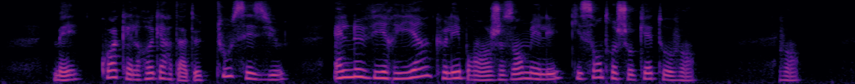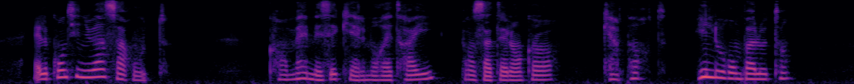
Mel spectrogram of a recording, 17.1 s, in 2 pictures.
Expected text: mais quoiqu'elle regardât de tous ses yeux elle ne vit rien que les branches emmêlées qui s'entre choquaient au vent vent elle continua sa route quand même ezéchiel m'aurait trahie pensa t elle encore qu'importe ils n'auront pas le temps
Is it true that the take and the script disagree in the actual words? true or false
false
